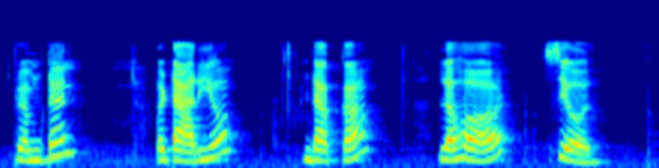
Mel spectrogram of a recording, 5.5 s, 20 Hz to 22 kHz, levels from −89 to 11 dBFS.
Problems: none marked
